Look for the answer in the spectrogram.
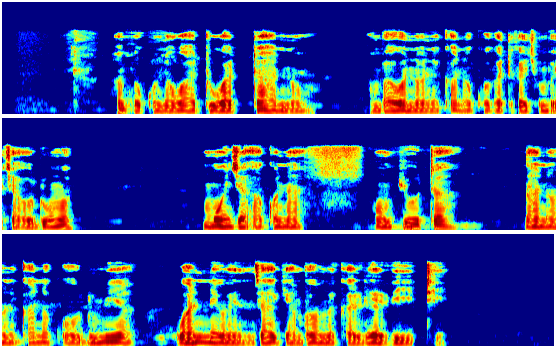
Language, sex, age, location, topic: Swahili, male, 18-24, Wajir, government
